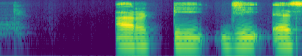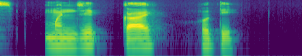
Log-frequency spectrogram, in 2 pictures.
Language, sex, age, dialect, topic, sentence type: Marathi, male, 18-24, Varhadi, banking, question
